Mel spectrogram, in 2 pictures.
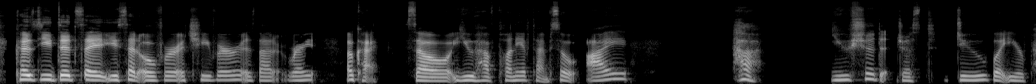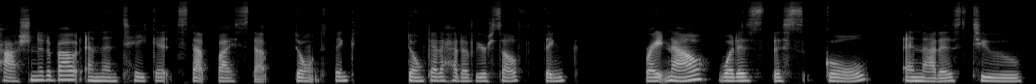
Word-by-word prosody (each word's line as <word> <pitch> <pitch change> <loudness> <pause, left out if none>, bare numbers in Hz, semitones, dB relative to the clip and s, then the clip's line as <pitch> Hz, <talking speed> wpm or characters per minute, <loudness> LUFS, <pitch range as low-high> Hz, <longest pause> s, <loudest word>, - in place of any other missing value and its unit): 'cause 220 -1 +9
you 225 -1 +8
did 215 0 +9
say 200 -3 +9
you 200 +2 +4
said 200 -1 +4
overachiever, 195 +2 +1
is 180 - -4
that 180 +1 -4
right? 190 +2 -2 0.3
Okay. 215 +2 +3 0.2
So, 165 -3 +5
you 190 +2 +1
have 180 -1 -2
plenty 190 +1 -1
of 195 0 -3
time. - - -7
So, 190 -5 -3
I 235 +8 +2 1.1
Ha! - - 0 0.7
You 205 +1 -1
should 235 +4 -2
just 175 -1 -8 0.2
do 200 +1 -1
what 190 -3 0
you're 175 -2 -3
passionate 185 +5 -3
about, 210 +1 -1
and 175 -2 -3
then 165 -1 -6
take 170 0 -9
it 170 - -9
step 170 - -4
by 150 -1 -2
step. 155 - -8 0.2
Don't 160 -3 -4
think 180 -1 -8 0.5
don't 165 -2 -3
get 180 -2 -4
ahead 180 -1 -6
of 160 0 -6
yourself. 165 +2 -6
Think 165 +1 -6 0.7
right 165 0 +2
now, 185 +7 +2
"What 170 0 -1
is 170 0 -2
this 165 -1 -6 0.2
goal?" 165 +7 -4 0.3
And 170 -2 -1
that 150 -1 -2
is 165 +3 -4
to, 155 -3 -3
180 Hz, 155 wpm, -24 LUFS, 165-200 Hz, 1.1 s, cause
